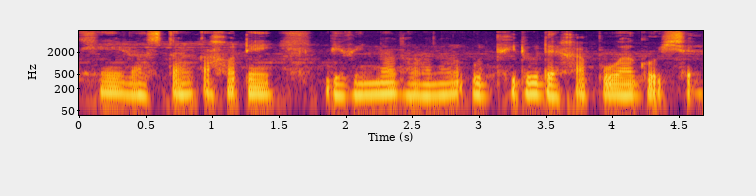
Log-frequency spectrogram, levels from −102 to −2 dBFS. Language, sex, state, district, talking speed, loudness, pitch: Assamese, male, Assam, Kamrup Metropolitan, 115 wpm, -18 LUFS, 130 Hz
